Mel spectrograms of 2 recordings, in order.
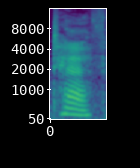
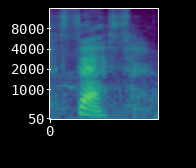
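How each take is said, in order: First: The name begins with a plain t sound. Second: The name begins with a th sound. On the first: The speaker calls it wrong. "I keep calling it Teth" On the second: The speaker calls it right. "they pronounce the, the H in the T H. So it's Theth"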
